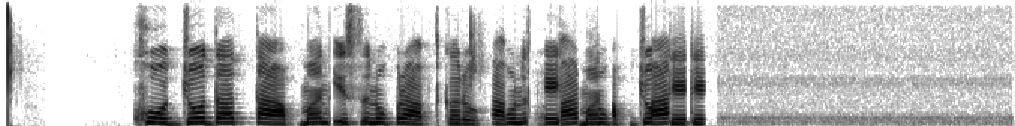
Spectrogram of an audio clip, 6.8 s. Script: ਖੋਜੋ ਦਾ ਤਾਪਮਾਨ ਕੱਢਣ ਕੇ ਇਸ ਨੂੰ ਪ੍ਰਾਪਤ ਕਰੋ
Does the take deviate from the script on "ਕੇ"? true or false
true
